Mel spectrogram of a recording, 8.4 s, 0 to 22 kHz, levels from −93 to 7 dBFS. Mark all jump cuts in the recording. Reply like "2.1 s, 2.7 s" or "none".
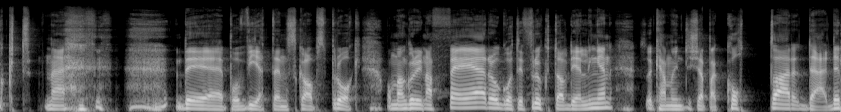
4.2 s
